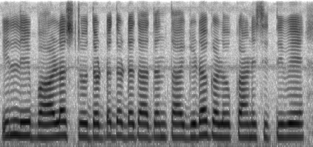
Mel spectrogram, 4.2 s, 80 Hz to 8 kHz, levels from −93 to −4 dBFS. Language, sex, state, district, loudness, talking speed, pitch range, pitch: Kannada, female, Karnataka, Bidar, -15 LUFS, 85 wpm, 220-230 Hz, 225 Hz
